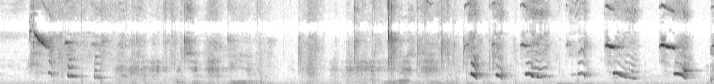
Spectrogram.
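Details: Bichon Frise puppy "talking": a woman speaks softly for several seconds while the dog answers with short, high, downward-sliding whines, which come more often near the end.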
